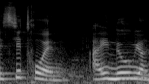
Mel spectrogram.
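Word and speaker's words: Citroën: like okay acceptable yeah in France we say Citroen I know we are not famous oh in Spain it is quite famous yeah we have plenty in Japan we sayen in Turkish we say Citroen German we would like try to say like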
